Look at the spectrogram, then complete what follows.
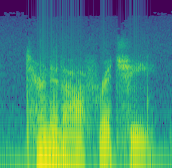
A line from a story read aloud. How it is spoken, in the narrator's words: Beverly said softly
